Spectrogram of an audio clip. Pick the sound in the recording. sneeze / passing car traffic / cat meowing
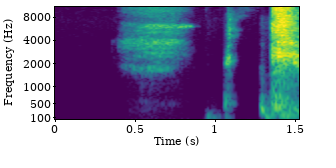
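sneeze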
